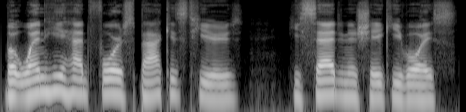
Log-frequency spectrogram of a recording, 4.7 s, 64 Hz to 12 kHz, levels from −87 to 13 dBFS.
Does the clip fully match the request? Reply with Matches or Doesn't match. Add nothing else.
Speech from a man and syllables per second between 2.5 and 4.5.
Matches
